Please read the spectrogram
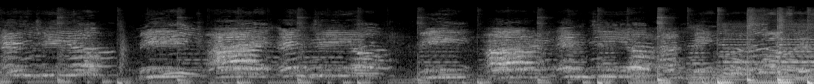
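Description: A children's song: young voices singing a melody over music.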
